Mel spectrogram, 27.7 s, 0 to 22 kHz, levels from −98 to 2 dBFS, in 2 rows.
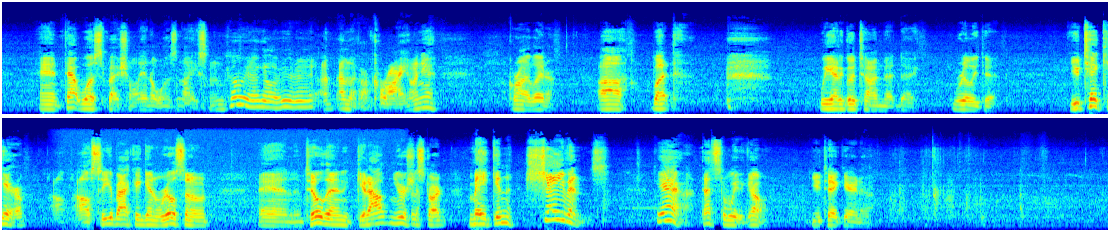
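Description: At 14.38 s a steady hiss fades up over about 242 ms and the level shifts by about 2 dB, with the hiss sitting some 25 dB below the programme. At 19.05 s the sound cross-fades back and the hiss clears. This is digital radio blending to analogue: the hybrid receiver lost its digital signal and switched to the station's FM broadcast, then returned to digital once reception recovered.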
